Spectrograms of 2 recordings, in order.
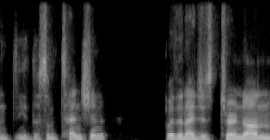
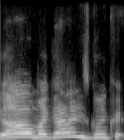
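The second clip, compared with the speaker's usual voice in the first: imitating alarmed daughter; 12 semitones higher, 4 dB louder than usual. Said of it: "she's like".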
